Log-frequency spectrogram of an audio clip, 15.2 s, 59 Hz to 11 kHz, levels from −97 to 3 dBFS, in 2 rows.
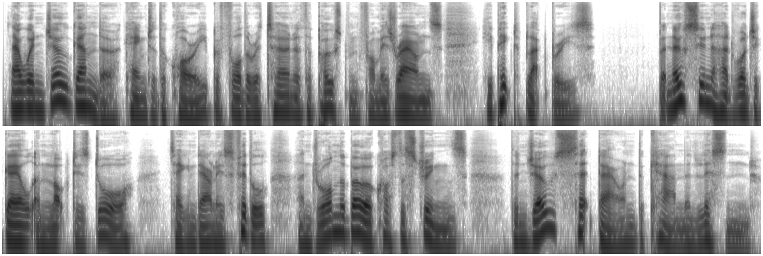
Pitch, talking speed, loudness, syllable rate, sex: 100 Hz, 190 wpm, -20 LUFS, 5.1 syllables/s, male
